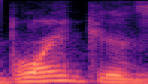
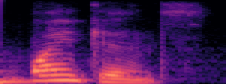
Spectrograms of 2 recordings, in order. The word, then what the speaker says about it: Boykins: He keeps on saying Boinkkins. It's not Boinkkins. Earl Boykins. Boykins. It's Boykins.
